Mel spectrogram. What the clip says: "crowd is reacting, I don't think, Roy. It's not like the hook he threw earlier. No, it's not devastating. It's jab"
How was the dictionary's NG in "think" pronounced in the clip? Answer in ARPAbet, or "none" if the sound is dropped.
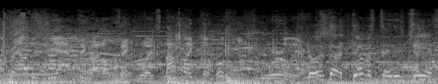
none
